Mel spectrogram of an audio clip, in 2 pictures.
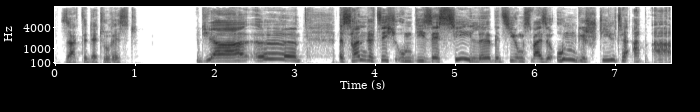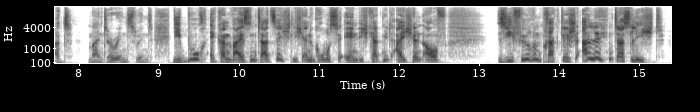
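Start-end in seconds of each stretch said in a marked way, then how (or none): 1.8-7.9 high, loud, hedging wizard; bluffender Zauberer. A narrator's reading. Wizard bluffs about the tree. 9.2-15.3 high-pitched know-it-all wizard; bluffender Zauberer Rincewind. A narrator's reading.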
